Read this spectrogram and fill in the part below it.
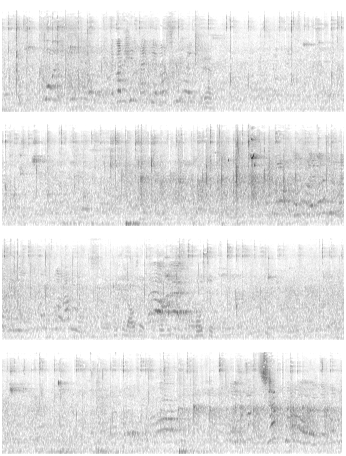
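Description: A ping pong ball clicks back and forth across a table.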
